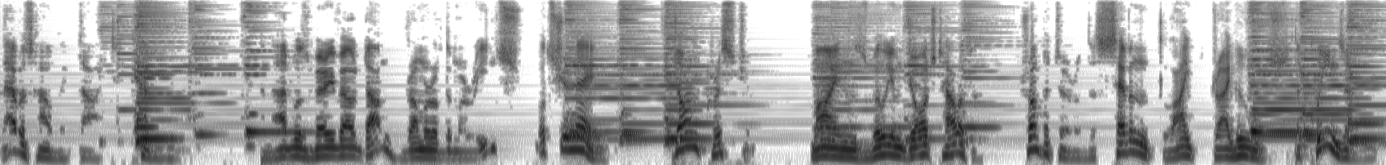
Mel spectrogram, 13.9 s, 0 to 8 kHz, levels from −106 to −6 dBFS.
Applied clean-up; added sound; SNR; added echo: classical method spectral subtraction.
